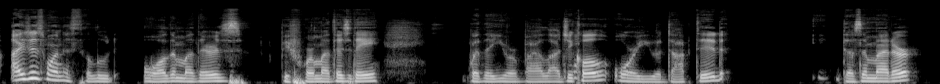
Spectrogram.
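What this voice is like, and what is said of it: Sick, under-the-weather voice. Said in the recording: “I sound different, I'm under the weather”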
